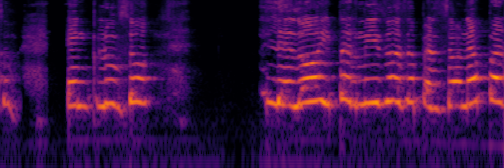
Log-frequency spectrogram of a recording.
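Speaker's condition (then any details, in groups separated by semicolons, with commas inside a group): Cerebral palsy; from birth; affects speech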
